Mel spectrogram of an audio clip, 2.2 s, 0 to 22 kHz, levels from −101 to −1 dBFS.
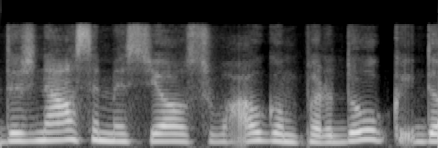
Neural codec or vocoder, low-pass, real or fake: codec, 16 kHz in and 24 kHz out, 0.9 kbps, LongCat-Audio-Codec, four codebook decoder; 10.8 kHz; fake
